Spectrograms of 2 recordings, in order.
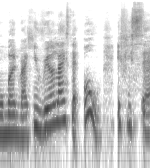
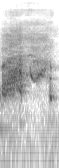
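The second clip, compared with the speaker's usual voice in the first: mock wail. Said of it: "dramatically burst into tears".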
